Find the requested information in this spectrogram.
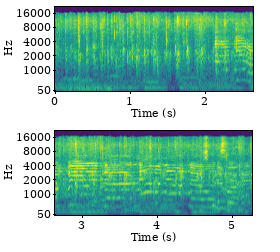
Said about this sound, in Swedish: Välkommen upp på scenen, Jenny Hermansson. Stor applåd!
